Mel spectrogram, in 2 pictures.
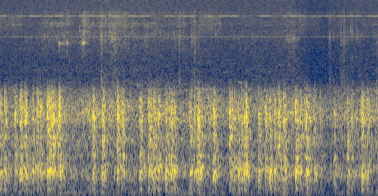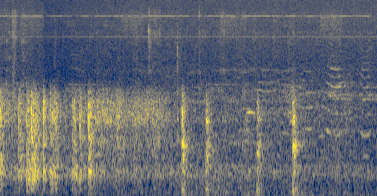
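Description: Aerial fireworks crackling: a dense stream of rapid pops from bursting shells, thinning after about four seconds to a few separate bangs near the end.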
